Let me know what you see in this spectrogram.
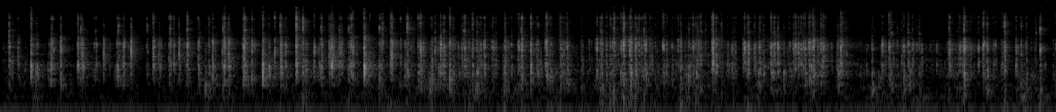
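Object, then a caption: Plastic computer keyboard. A black Dell hollow plastic computer keyboard, tilted toward the camera, is typed on with the fingertips in a fast, steady stream of light, bright clicks and clacks. Each keystroke is short and dry with almost no low end, over a faint steady low hum.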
